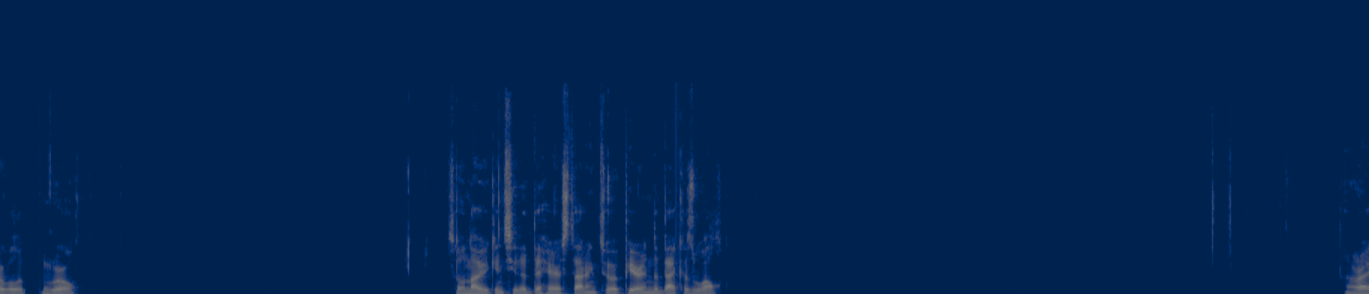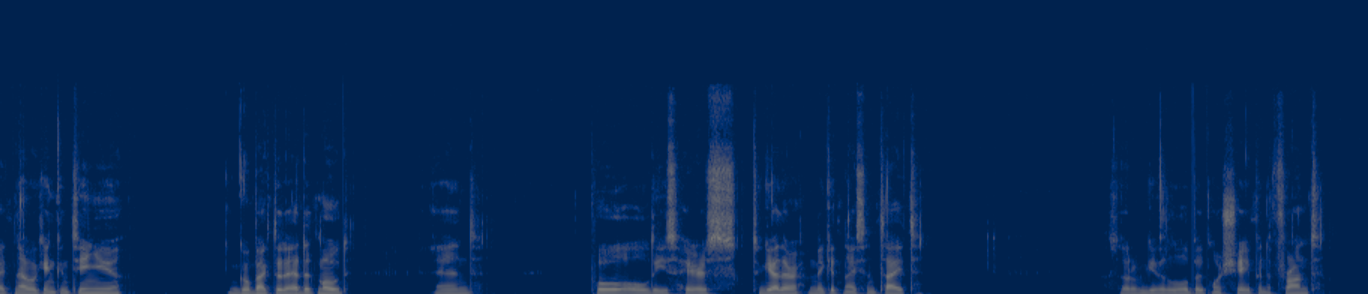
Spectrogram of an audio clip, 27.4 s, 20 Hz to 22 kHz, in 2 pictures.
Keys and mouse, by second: 2.4 middle click, 4.6 middle click, 5.9 middle click, 7.1 middle click, 9.2 middle click, 10.1 middle click, 12.1 middle click, 13.2 middle click, 15.0 middle click, 17.5 middle click, 18.6 middle click, 23.5 middle click, 26.5 middle click.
